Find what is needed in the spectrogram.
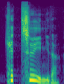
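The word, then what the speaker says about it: קֵץ: 즉에 히브리어로 여름 과일은 카이츠이지만 끝은 캐츠입니다. 하이츠와 캐츠라는 비슷한이 발음으로 인해서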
